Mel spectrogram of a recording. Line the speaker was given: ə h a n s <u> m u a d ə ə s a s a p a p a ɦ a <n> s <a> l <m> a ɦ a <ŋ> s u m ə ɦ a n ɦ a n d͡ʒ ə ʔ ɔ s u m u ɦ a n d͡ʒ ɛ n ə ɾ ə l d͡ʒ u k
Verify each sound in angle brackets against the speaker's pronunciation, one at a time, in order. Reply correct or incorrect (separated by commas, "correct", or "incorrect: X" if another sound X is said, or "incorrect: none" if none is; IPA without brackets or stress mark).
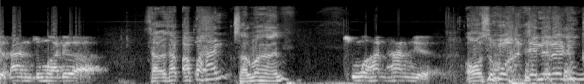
correct, correct, correct, correct, incorrect: n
